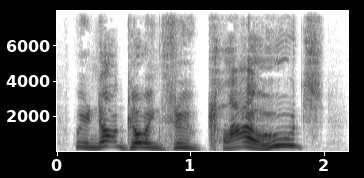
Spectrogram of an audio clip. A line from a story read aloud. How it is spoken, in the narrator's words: shouted Tonks angrily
